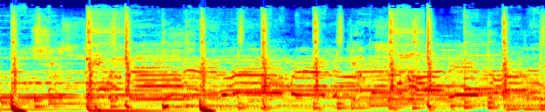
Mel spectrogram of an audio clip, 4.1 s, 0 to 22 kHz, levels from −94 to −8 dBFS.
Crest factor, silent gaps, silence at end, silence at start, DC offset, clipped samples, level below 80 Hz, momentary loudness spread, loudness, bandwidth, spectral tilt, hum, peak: 12 dB; none; 0 s; 0 s; under 0.1%; 0.1%; -20 dBFS; 3 LU; -12 LUFS; 18.5 kHz; -4.5 dB/octave; none; 0 dBFS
